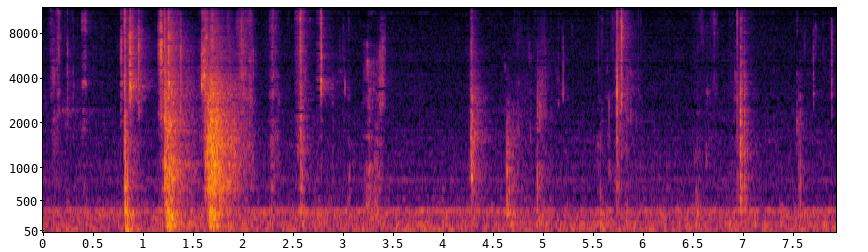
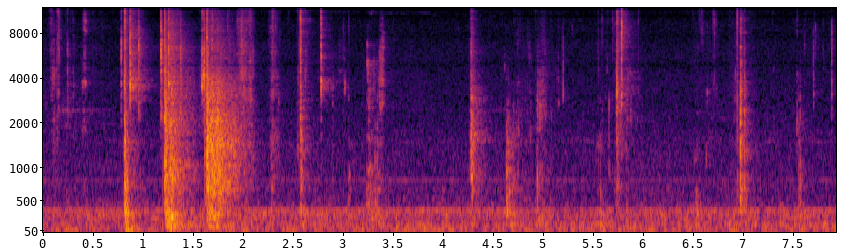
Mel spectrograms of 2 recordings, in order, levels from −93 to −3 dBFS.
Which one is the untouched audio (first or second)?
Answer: second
